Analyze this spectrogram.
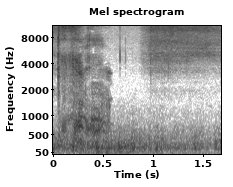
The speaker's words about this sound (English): We have a little bit of bad weather tonight. Yeah, y'all hear that? It's thundering.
